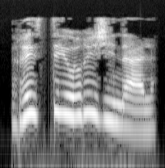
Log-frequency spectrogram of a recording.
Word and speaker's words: Restez original: How you say that? Restez original.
